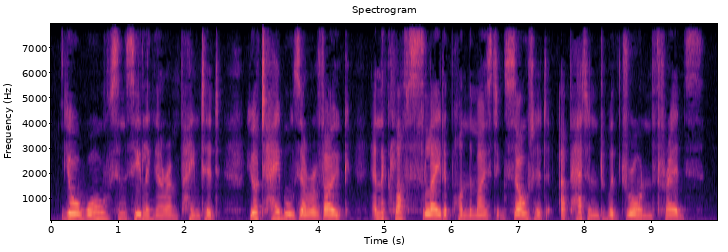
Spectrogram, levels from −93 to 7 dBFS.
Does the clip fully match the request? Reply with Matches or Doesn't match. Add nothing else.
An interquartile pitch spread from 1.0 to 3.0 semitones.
Matches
